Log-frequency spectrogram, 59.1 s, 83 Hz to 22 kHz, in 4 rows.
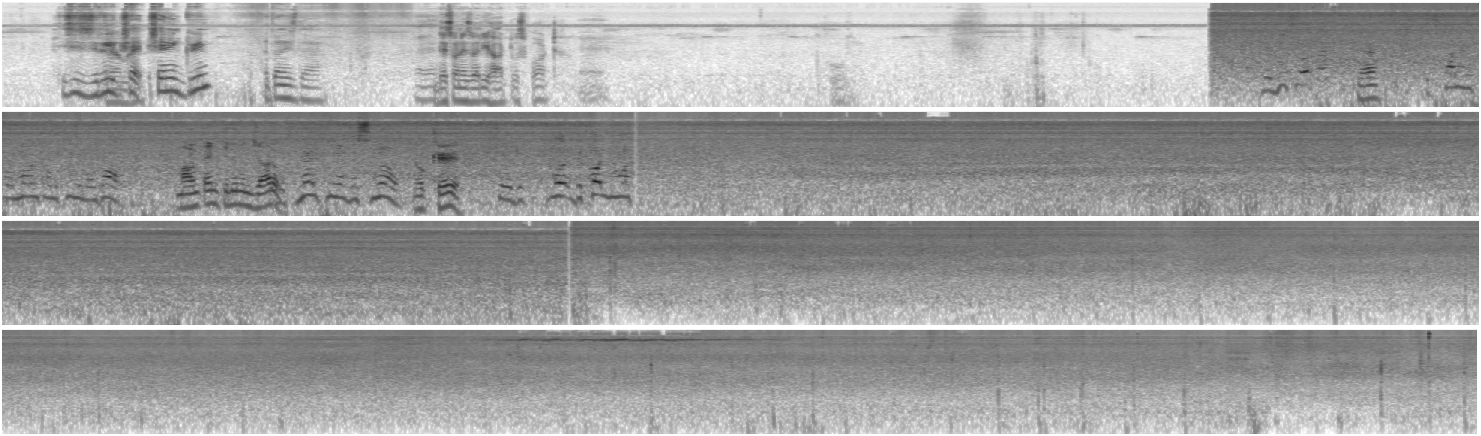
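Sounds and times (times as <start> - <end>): mountain stream rushing: 12.1 - 59.0.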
